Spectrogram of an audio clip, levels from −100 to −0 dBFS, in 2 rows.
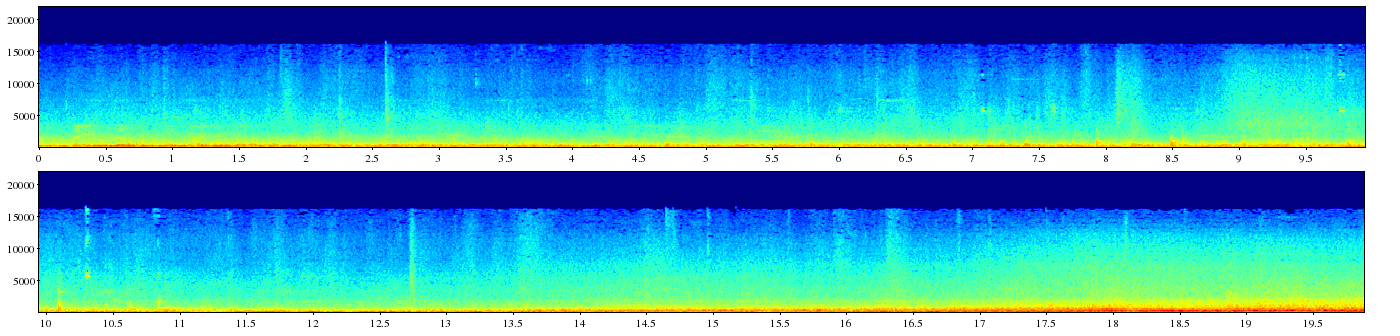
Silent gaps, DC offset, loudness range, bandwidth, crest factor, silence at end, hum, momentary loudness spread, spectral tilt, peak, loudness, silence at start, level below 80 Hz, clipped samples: none; under 0.1%; 11 LU; 15 kHz; 18 dB; 0 s; none; 13 LU; -7 dB/octave; -2 dBFS; -23 LUFS; 0 s; -28 dBFS; under 0.1%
